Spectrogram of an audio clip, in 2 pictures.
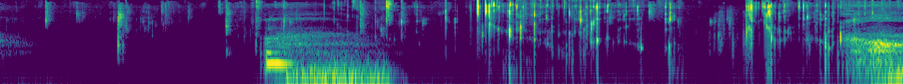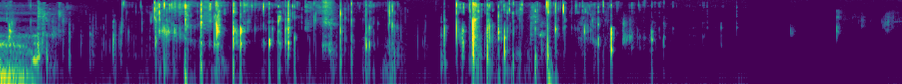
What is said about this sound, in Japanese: ついでにお耳も舐めちゃおうかな。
